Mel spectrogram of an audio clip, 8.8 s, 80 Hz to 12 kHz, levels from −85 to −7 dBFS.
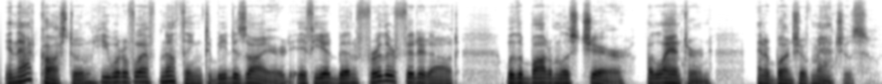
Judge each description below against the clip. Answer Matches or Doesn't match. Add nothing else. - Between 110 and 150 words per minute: Doesn't match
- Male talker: Matches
